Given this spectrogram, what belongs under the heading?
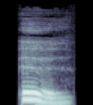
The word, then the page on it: ő: /ˈøː/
